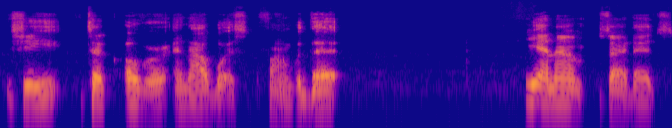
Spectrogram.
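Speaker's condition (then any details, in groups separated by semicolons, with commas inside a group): Multiple sclerosis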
